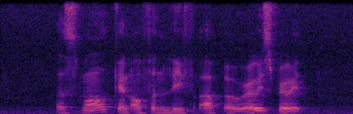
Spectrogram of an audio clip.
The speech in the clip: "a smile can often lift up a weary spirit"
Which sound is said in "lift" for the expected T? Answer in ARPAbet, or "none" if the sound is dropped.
none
